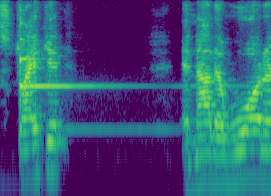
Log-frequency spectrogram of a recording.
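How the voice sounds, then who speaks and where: Music plays in the background as a man speaks. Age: 70s. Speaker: sound healing practitioner. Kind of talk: panel discussion.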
